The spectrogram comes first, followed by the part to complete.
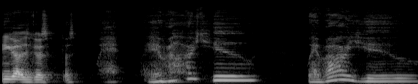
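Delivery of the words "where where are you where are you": quiet, drawn-out whisper. Retelling a scene where a boy at a window speaks: imitating a whisper. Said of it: "he's kinda whispering".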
